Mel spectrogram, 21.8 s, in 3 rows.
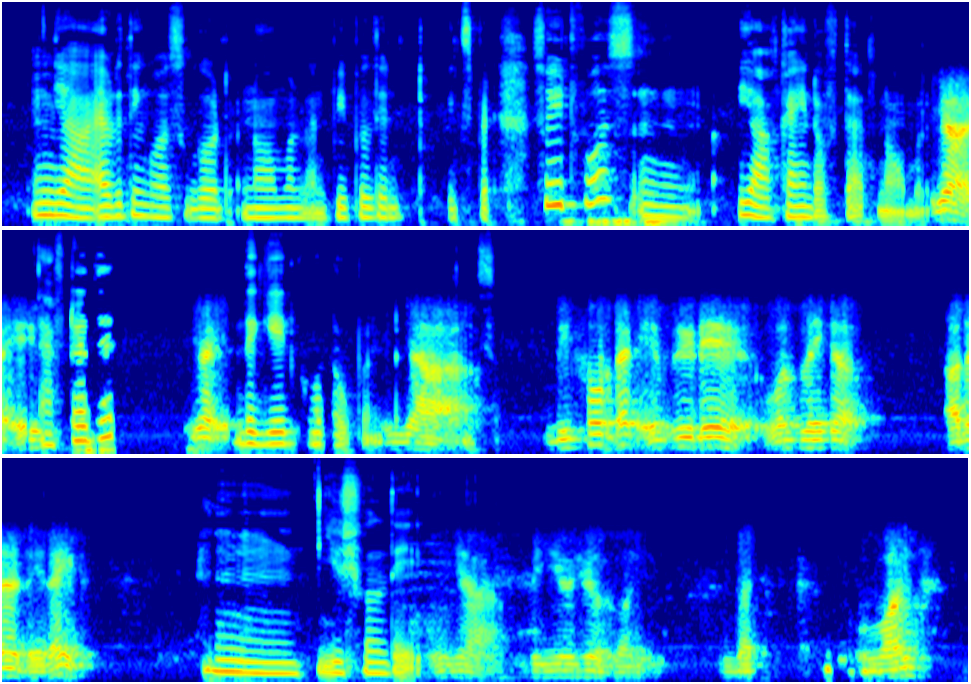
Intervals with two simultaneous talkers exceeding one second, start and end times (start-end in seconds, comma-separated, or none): none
